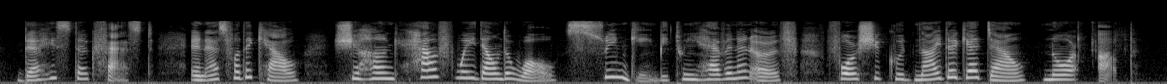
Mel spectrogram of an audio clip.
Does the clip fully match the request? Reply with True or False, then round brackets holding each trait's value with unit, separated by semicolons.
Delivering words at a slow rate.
False (150 wpm)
